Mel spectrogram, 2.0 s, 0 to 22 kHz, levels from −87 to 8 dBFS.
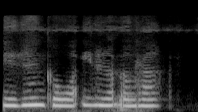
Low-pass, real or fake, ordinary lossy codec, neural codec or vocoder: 19.8 kHz; fake; AAC, 32 kbps; codec, 44.1 kHz, 2.6 kbps, DAC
